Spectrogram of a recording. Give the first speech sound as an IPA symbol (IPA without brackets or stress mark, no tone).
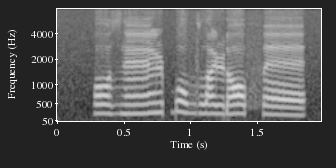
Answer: ɔ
